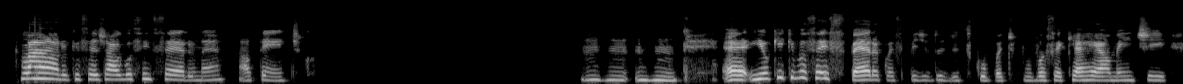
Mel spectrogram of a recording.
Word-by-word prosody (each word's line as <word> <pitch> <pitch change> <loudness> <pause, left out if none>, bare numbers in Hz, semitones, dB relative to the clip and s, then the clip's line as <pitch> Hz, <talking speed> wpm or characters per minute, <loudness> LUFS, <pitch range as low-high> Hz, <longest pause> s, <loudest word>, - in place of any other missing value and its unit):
Claro 265 -4 +5
que 235 - -7
seja 230 0 -1
algo 225 +2 -1
sincero, 225 -5 -2
né, 200 +3 -8
autêntico. 185 - -8 2.7
Uhum, 200 -2 -6
uhum. 195 -2 -3 0.5
É, 210 +2 +7
e 240 +4 +4
o 265 - -1
que 315 +2 0
que 310 - -4
você 290 -1 +1
espera 210 -6 +4
com 195 - -12
esse 190 - -17
pedido 195 0 -12
de 180 0 -15
desculpa? 180 -1 -8
Tipo, 180 +1 -13
você 185 0 -4
quer 195 +1 +1
realmente, 190 0 -1
200 Hz, 125 wpm, -22 LUFS, 190-230 Hz, 2.7 s, É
